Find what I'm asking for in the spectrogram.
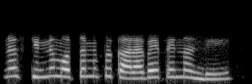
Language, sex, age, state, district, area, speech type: Telugu, female, 18-30, Telangana, Vikarabad, urban, conversation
